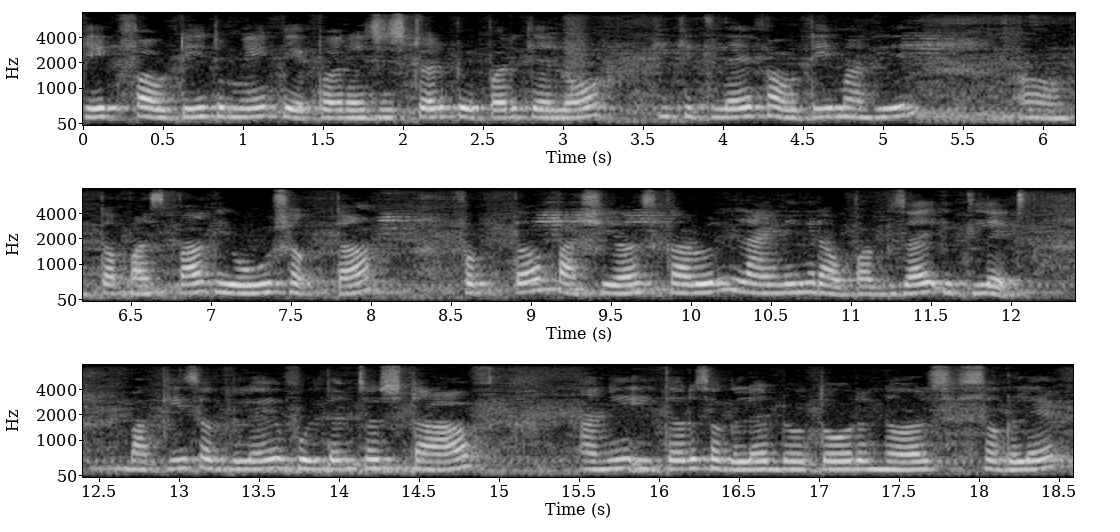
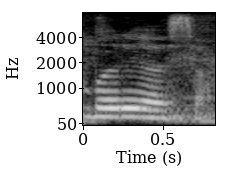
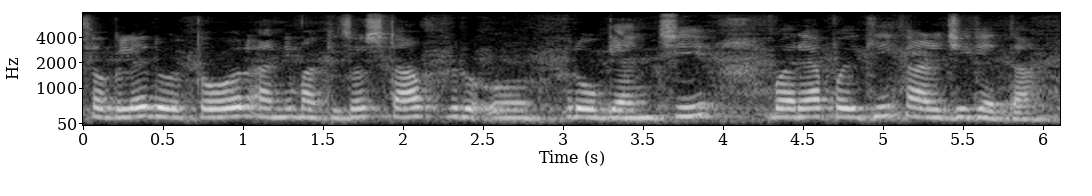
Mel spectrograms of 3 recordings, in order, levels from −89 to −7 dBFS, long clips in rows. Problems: constant background noise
